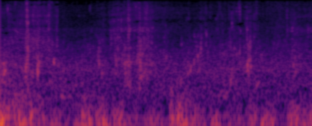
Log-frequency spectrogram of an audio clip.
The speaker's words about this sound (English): We also float down the Karnali River on a breezy day with some kids from an American school in Saudi Arabia.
